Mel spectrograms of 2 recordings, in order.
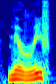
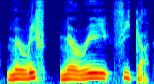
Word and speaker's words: mirifica: And this one is also particularly difficult to pronounce. And it's Pruraria mirifica. So I'm going to spell this out for you. It's P-U-E-R-A-R-I-A, Pruraria mirifica.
